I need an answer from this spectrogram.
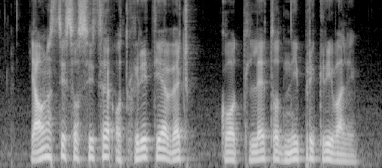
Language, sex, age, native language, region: Slovenian, male, 30-49, Slovenian, Gorica region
